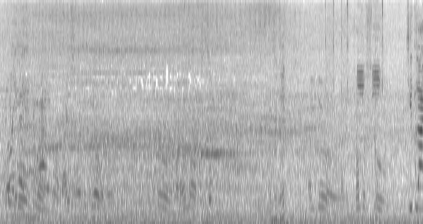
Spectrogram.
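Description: Steady low road and engine rumble inside a moving car's cabin, with voices talking over it.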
